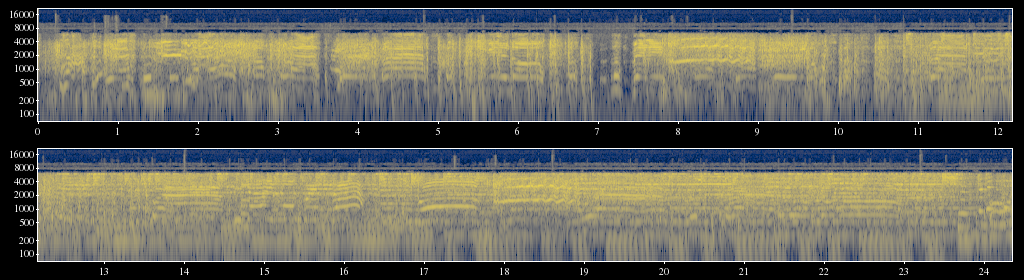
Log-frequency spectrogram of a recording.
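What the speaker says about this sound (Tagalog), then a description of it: "Talaga ganyan sumakay ng kabayo si Tom" An animated horse in a Tagalog-dubbed cartoon neighs and whinnies loudly while hooves clip-clop, all set within dense background music and occasional dubbed dialogue.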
